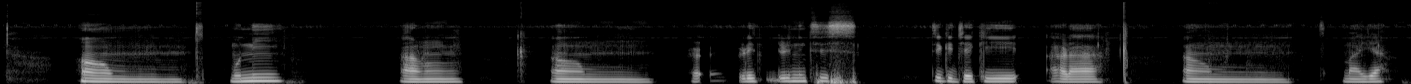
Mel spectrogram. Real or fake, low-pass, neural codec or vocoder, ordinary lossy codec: real; 19.8 kHz; none; none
